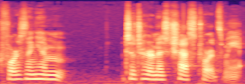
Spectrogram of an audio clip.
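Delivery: ordinary talk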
